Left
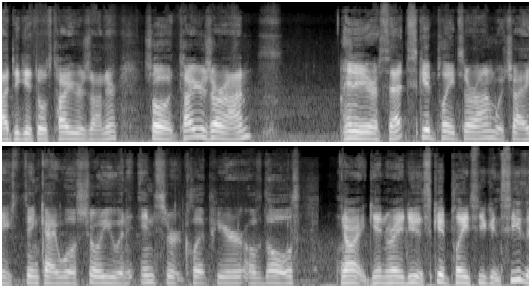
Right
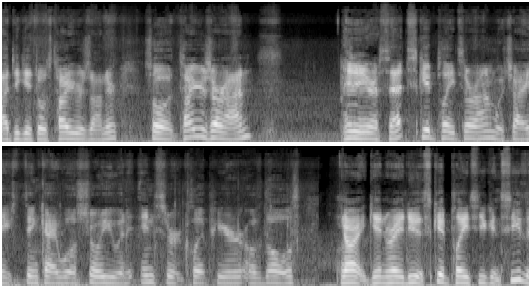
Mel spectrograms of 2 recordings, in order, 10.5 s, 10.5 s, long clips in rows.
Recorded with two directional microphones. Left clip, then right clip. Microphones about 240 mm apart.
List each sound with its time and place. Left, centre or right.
0.0 s speech: centre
